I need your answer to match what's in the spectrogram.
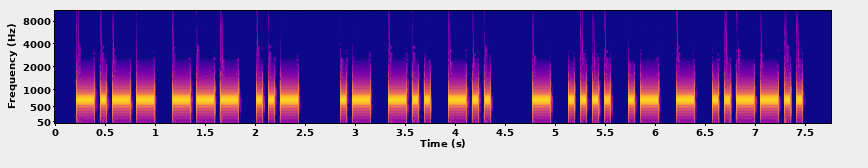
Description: Morse code, heard as a keyed tone, about 20 wpm, 700 Hz. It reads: YOU ADD THAT?
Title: Sentences from Top 1000 Words - Review Part 1 - 20wpm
